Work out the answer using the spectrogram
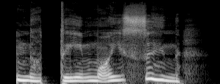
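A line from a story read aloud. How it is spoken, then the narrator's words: Desperate exclamation. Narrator (Russian): как последний довод воскликнула Алисия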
